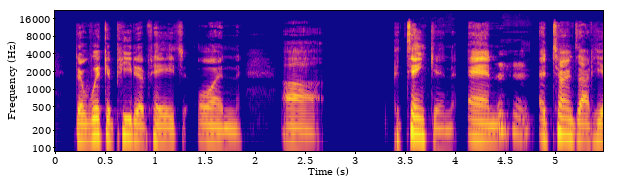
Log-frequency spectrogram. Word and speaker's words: Patinkin: their plan to cast pintin oh shoot I messed that name up Patinkin that's how you say it Patinkin because he felt the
